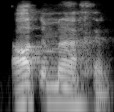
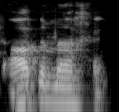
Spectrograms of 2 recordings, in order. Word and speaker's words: Ardnamurchan: Ardnamurchan. That's what I got stuck with. Ardnamurchan.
